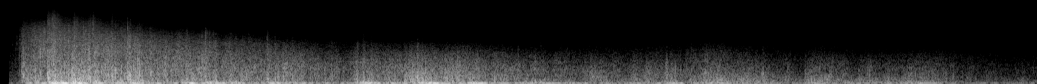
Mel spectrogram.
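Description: Thunder-like sound effect for a logo intro: a sudden deep boom that rolls on as a rumble and slowly fades away over about ten seconds.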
